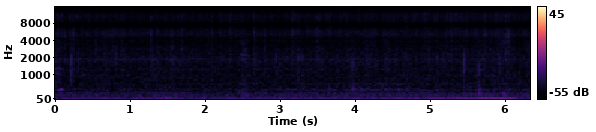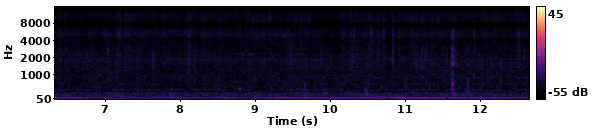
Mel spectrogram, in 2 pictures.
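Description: Cheese quesadilla (folded flour tortilla with cheese) sizzling steadily in a frying pan over a gas flame, with a few small crackles.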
